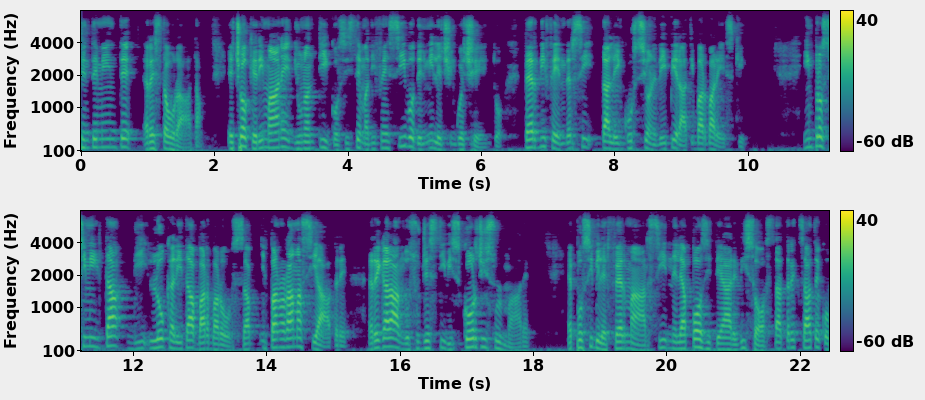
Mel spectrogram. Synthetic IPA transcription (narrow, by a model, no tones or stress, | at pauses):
ent̪ement̪e | rest̪awɾa̰ːt̪a̰ɛt͡ʃːɔk̟ːerimaːned̪iunant̪iːkosist̪ɛːmad̪ifensiːvod̪elmilːet͡ʃːiŋkwet͡ʃɛ̰nt̪operd̪ifɛnd̪ersid̪alːeiŋkursjoːnid̪ejpiɾa̰ːt̪ibarbaɾɛ̰sk̟i | impɾosːimilit̪ad̪ilokalit̪abarbaɾosːa | ilpanoɾaːmasia̰ːpɾereɡaland̪osud͡ʒːest̪iːviskord͡ʒisulma̰ːɾḛɛpːosːiːbilefermarsinelːeapːɔːzit̪eaːɾeed̪isɔst̪aːt̪ːɾet̪sːaːt̪eko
